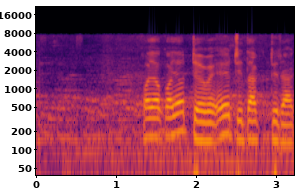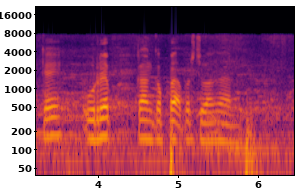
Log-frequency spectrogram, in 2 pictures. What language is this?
Javanese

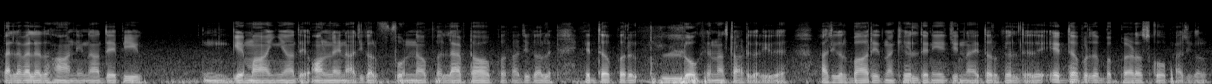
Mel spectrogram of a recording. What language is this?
Dogri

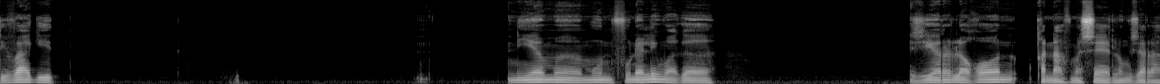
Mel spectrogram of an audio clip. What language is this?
Nalik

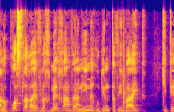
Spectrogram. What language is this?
Hebrew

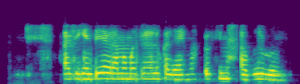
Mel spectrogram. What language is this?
Spanish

